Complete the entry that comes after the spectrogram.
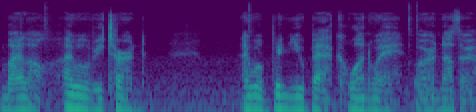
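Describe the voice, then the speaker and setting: Through clear background noise comes a put-on character voice at a moderate pace, its intonation monotone and flat. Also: man, medium pitch for a man. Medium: actual play. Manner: verbose, pompous.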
